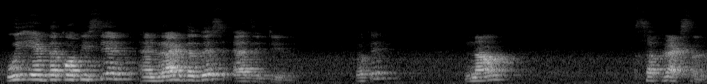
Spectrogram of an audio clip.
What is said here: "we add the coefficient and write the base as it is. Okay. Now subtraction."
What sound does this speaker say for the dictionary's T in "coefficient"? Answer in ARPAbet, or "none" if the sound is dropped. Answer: none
